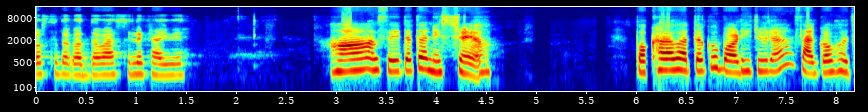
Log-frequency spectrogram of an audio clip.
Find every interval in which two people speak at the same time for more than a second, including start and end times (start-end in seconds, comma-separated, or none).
none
